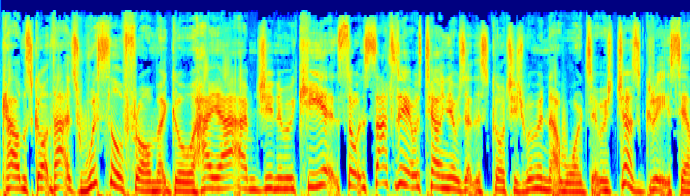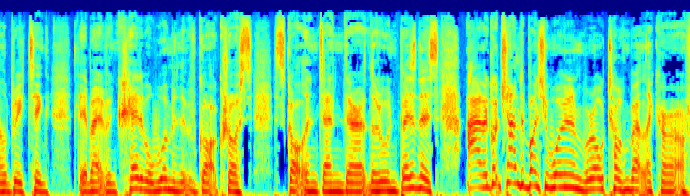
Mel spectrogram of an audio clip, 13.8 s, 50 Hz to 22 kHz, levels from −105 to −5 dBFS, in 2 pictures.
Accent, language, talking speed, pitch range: British, English, 260 wpm, 175-225 Hz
